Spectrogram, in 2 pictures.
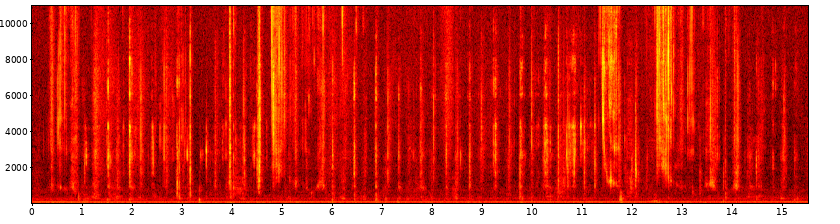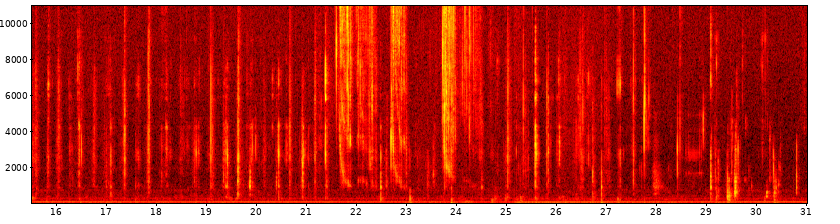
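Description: Close-miked chewing of a crunchy protein cookie: many small crisp crunches, with a few louder crunches now and then. A steady low hum runs underneath.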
